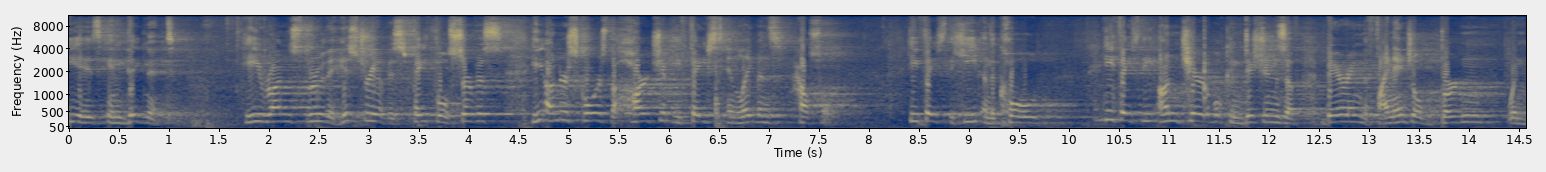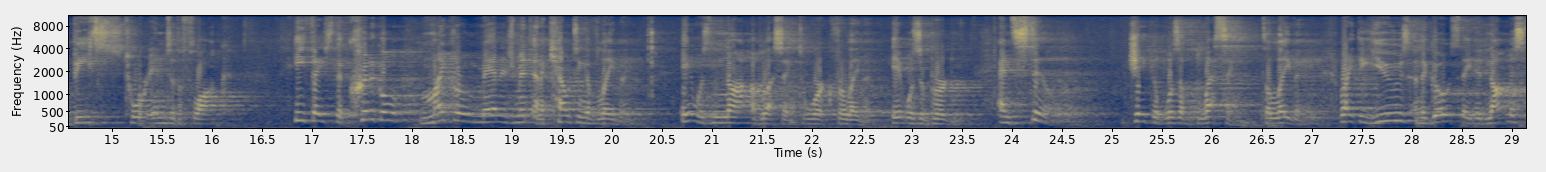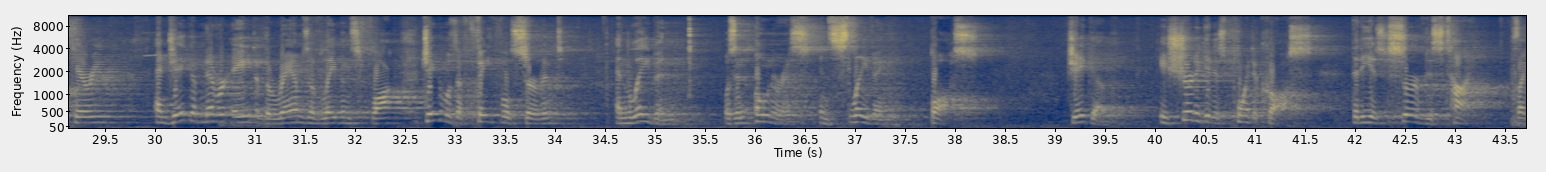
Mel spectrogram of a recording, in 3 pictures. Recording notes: at Arlington Baptist Church in Arlington, Virginia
